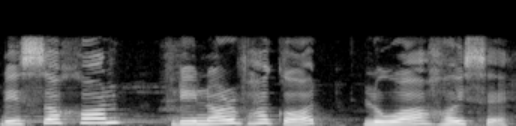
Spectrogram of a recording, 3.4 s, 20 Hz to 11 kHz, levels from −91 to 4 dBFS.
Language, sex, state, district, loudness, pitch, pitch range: Assamese, female, Assam, Kamrup Metropolitan, -13 LUFS, 255 Hz, 235-320 Hz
